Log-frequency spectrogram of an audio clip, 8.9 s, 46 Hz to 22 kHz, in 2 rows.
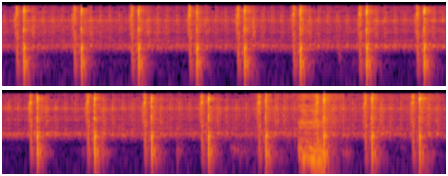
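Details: Microcosm M17 1.6cc model hit-and-miss engine being revived; it had been dying from over-richness and flooding, cleared by holding the exhaust open and turning it over. It now gives sharp, even pops about every half second with quiet coasting between: normal hit-and-miss running.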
